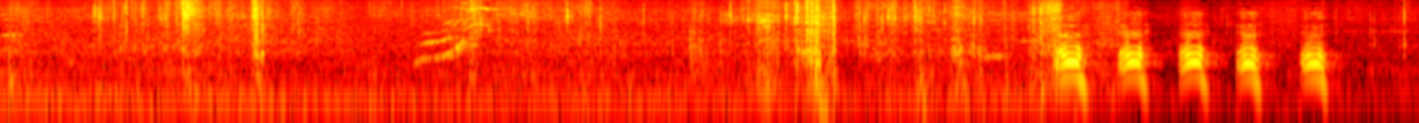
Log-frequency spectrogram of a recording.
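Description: An animal call of five short pitched notes, each rising and falling, in quick succession at about four a second near the end. Earlier come a few sharp knocks from handling the cardboard apple box.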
